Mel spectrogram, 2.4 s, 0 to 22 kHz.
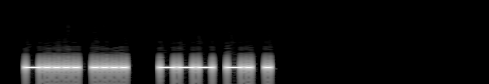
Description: Morse code, heard as a keyed tone, about 50 wpm, 700 Hz. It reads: 6H ONE
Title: Winter Field Day Exchanges Encore 50wpm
